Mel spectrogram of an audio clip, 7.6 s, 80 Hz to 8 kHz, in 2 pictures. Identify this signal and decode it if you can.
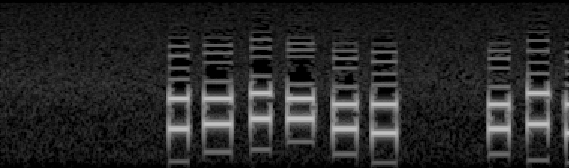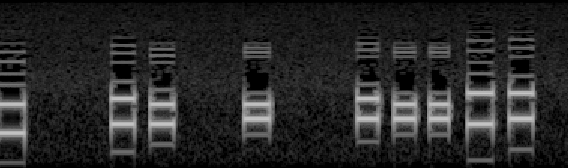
DTMF, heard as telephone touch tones, dialled by hand, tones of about 160 ms. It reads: 58#041 491 87 * 0**9#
